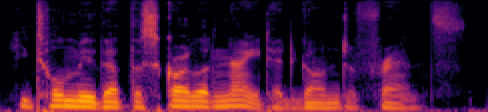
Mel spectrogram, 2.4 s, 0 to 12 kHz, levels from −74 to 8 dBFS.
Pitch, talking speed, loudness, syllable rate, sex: 105 Hz, 270 wpm, -17 LUFS, 5.7 syllables/s, male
